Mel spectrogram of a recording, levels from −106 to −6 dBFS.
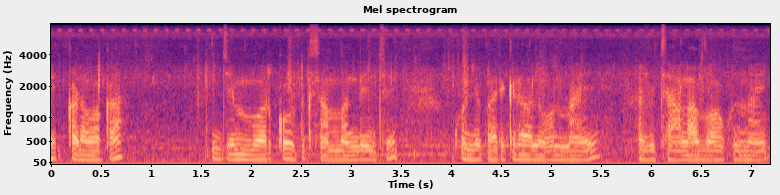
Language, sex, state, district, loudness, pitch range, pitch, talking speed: Telugu, male, Andhra Pradesh, Manyam, -22 LUFS, 95-105 Hz, 100 Hz, 110 wpm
